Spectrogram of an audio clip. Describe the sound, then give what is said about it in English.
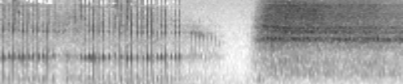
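A voice imitates French-style snoring: a rough, nasal breath-in "ron", a brief pause, then a long, steady hissing "psh" breath-out. Nothing else is heard. “When they breathe in, they go ron, and then they breathe out, they go psh. So they go ron, psh, ron, psh.”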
